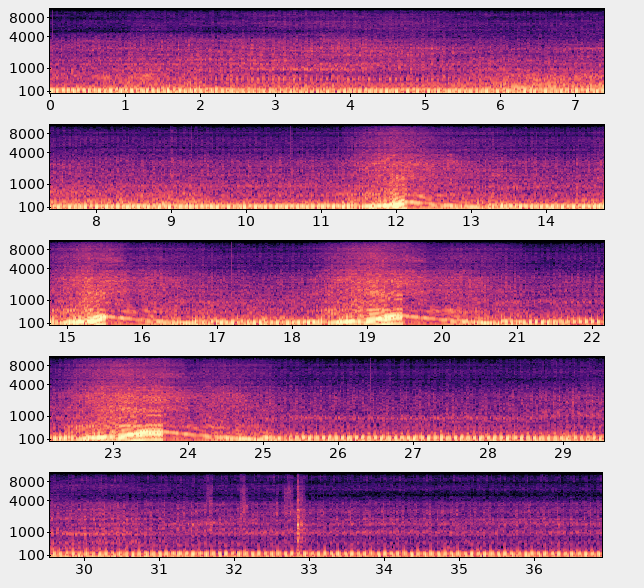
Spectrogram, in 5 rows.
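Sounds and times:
motorcycle engine idling and revving: 0.0 - 36.9.

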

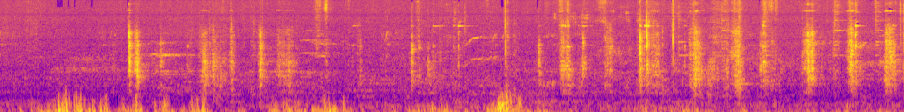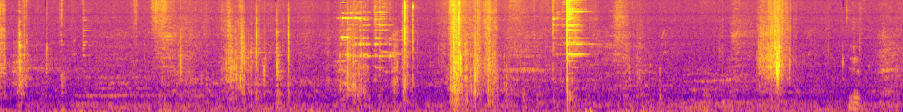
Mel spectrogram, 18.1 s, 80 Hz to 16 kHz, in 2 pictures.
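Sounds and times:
metal nuts and washers clinking: 1.3 - 10.2, 11.4 - 13.6, 14.4 - 15.4.

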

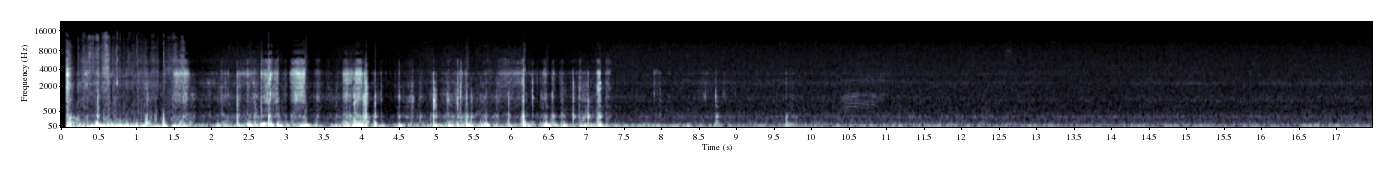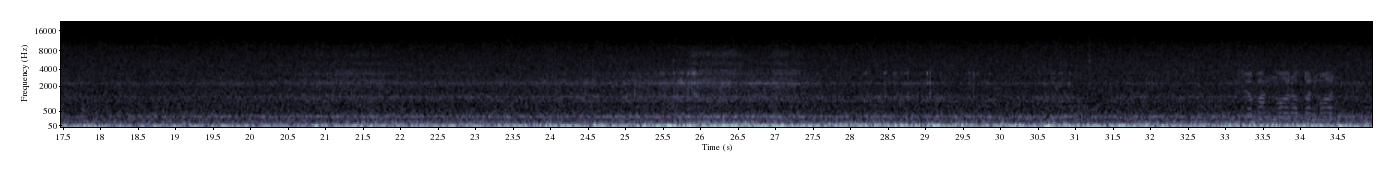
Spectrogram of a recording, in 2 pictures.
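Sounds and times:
wind buffeting microphone: 0.0 - 34.9
camera handling knocks and rubbing: 0.1 - 8.9
steady rush of air: 0.1 - 34.9.

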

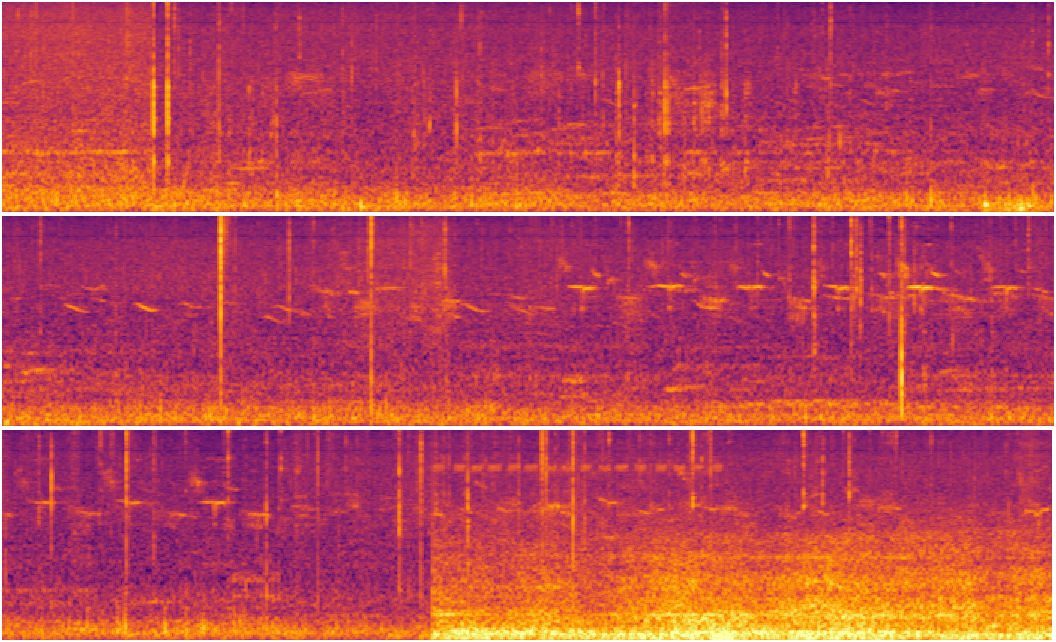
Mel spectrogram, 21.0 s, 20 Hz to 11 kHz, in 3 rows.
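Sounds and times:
small birds chirping: 4.5 - 21.0
low rushing noise: 16.9 - 21.0.

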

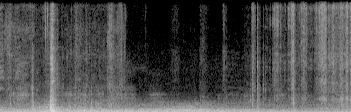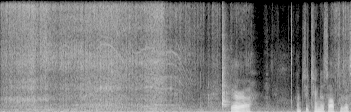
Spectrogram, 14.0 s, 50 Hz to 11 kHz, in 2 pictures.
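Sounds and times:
low rumble: 0.0 - 14.0
brush scraping foil duct: 5.6 - 11.2, 13.6 - 14.0.

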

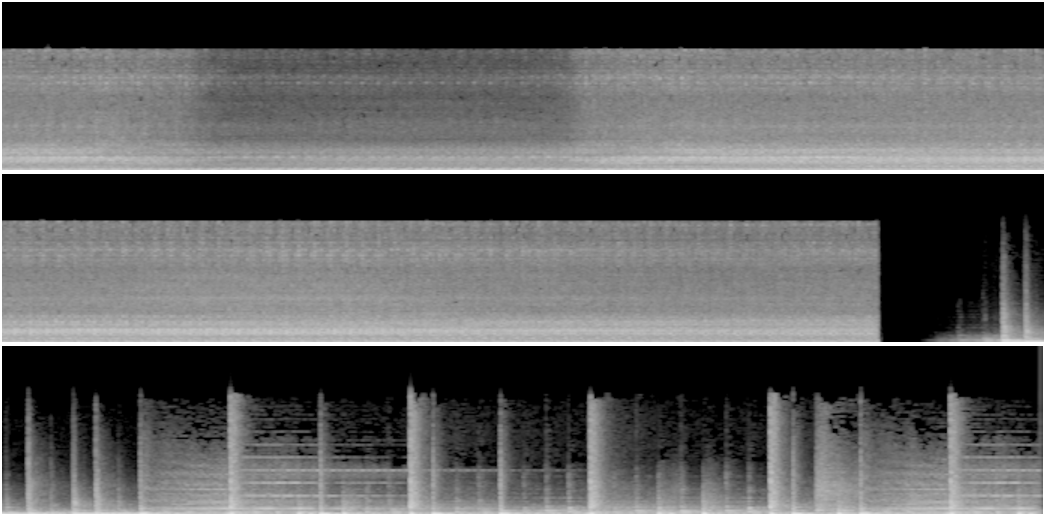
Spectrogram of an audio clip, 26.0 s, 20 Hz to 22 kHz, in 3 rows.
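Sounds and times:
diesel engine idling: 0.0 - 16.0.

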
